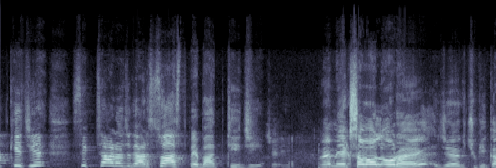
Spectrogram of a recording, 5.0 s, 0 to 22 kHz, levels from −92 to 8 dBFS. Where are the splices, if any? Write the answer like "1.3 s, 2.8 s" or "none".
none

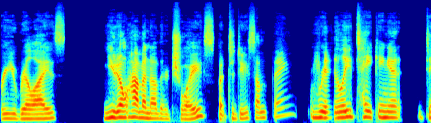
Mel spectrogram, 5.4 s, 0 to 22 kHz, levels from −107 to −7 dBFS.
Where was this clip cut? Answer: 3.4 s

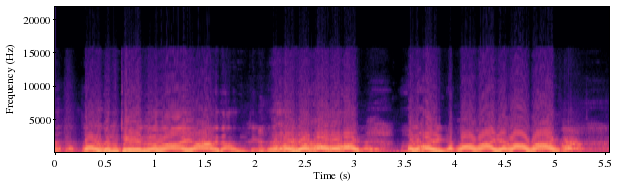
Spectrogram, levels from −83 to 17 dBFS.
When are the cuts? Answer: 1.8 s

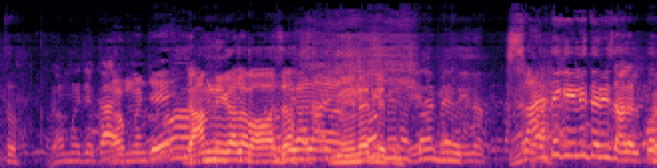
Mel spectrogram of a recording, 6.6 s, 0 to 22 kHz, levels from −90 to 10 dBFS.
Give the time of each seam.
none

